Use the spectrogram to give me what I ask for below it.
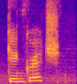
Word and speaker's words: Gingrich: Steph, Gingrich? Is that how you say it? Yeah, that's right.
